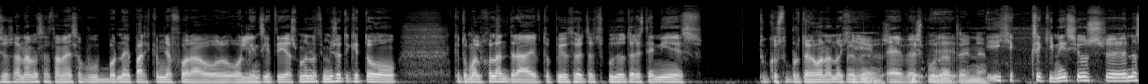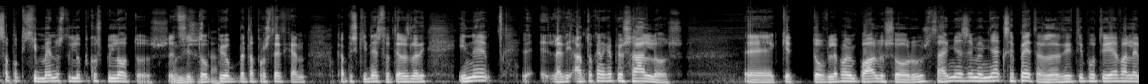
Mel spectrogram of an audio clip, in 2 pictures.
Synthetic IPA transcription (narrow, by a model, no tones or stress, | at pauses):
sosɐnɐme̞sɐst̪ɐme̞sɐpubo̞ɾinɐipɐɾçikɐmɲɐfo̞ɾɐoolinzʝɐt̪iɐspumenɐθimis̬ooice̞t̪o̞ | ce̞t̪o̞mɐlxolɐnd̪ɾɐjvt̪oːpioθe̞ɾit̪t̪spuðeot̪̬eɾest̪e̞nie̞s | t̪ukost̪upɾot̪oeo̞nɐnoçieevespuðeot̪eɾniçe̞kse̞cinisio̞senɐsɐpot̪i̥çime̞nost̪ilopt̪i̥ko̞spilo̞t̪o̞̰set͡sioːpio̞me̞t̪ɐpɾo̞sθe̞θikɐnkɐpçescinest̪o̞t̪e̞lozðilɐðiine̞ðilɐðiʔɐnt̪o̞kɐnekɐpço̞sɐlo̞s | ece̞t̪o̞vle̞pɐmepo̞ɐluso̞ɾusθɐemɲɐze̞me̞mɲɐkse̞pe̞t̪ɾɐðilɐðit̪̬ip̬ot̪ie̞vɐle̞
